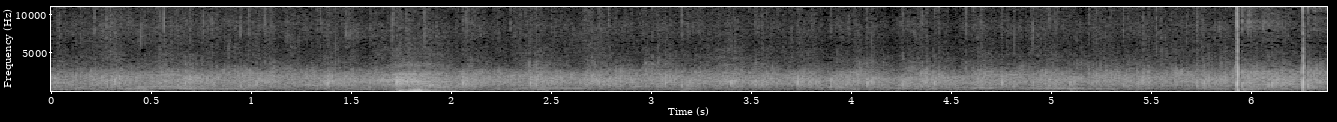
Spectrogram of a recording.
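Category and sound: crowd, audience clapping hands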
